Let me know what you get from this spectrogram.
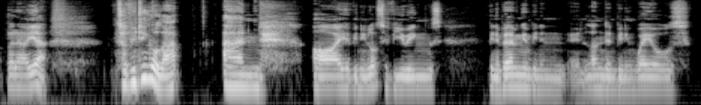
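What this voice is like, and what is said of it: Rough, ill-sounding voice. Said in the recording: “I'm ill... my voice is terrible... I sound a bit, a bit like Phoebe from Friends when she was singing Smelly Cat”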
